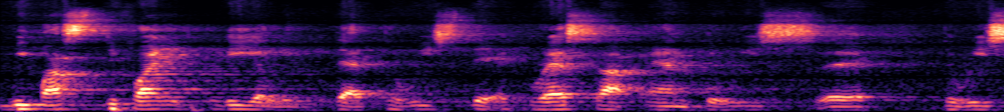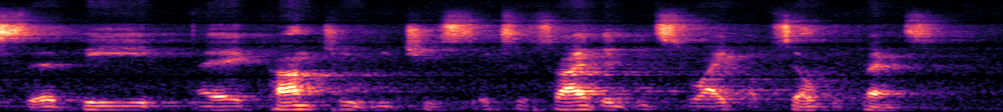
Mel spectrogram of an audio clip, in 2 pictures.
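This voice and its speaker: A man's medium-pitched voice at a fairly slow pace, with fairly even intonation and big swings in loudness, amid audible room echo and noticeable background noise. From Ukraine. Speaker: diplomat. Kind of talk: forum comment. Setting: public forum. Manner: halting.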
